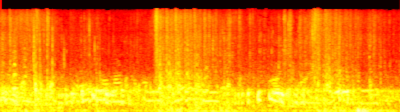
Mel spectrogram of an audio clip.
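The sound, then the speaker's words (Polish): Several pigeons coo steadily, their low, throaty calls overlapping in a continuous murmur with soft rustling and wing flutters mixed in. “Ta uciążliwość związana z tymi ptakami, nie do końca tak mi się wydaje, przynajmniej to jest moje takie zdanie, że osoby te zawsze się bronią tym, że niekoniecznie to moje ptaki mogą panu szkodzić, bo mogą też dzikie gołębie przelatywać i też zrobić.”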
